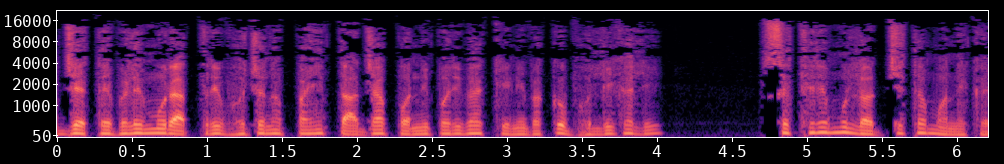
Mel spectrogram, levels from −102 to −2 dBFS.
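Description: Repeated lossy coding, likely MP3 re-encoded around seven times at a rate that fits 64 kbit/s, runs through the whole of this speech clip, a textbook case of generation loss. Each decode and re-encode pass lands on a shifted frame grid and quantises again, so errors pile up: the speech takes on a swirling, hollow, smeared quality beyond what one pass at that rate would leave, consonant attacks blur, and nothing remains above 19.6 kHz.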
